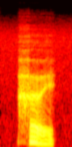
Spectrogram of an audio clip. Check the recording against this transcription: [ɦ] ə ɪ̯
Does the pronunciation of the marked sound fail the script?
yes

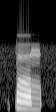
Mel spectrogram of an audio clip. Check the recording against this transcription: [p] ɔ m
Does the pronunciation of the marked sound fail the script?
no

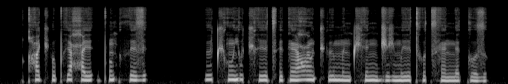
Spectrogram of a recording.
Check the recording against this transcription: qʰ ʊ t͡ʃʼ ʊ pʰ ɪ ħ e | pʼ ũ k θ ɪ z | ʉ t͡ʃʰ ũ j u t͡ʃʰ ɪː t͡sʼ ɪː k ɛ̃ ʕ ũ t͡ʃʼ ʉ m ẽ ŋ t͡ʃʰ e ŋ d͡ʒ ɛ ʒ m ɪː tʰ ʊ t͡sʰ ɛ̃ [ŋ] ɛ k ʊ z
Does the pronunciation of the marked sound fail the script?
no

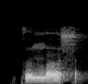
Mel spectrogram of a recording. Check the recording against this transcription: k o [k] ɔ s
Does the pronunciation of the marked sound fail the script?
yes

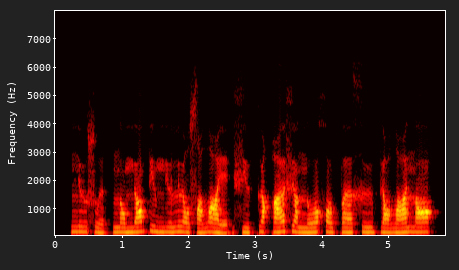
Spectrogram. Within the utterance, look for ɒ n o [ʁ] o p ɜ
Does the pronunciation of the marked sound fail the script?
yes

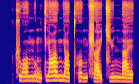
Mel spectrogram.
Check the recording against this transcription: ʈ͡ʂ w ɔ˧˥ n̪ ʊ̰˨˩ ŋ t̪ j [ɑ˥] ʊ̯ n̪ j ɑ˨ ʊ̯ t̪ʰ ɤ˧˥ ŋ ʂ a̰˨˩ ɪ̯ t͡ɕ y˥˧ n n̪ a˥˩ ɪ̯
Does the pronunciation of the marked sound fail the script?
no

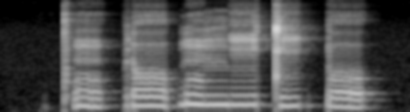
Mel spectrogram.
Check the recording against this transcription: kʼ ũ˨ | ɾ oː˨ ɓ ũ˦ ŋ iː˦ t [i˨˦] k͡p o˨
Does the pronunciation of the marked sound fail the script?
no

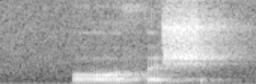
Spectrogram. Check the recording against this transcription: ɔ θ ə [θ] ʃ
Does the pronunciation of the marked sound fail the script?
yes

